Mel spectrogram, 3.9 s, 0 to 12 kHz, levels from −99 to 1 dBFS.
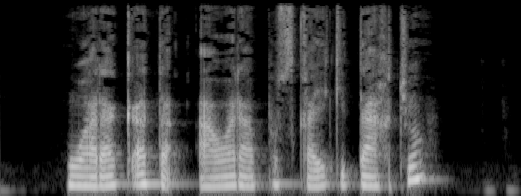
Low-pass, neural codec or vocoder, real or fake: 10.8 kHz; none; real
